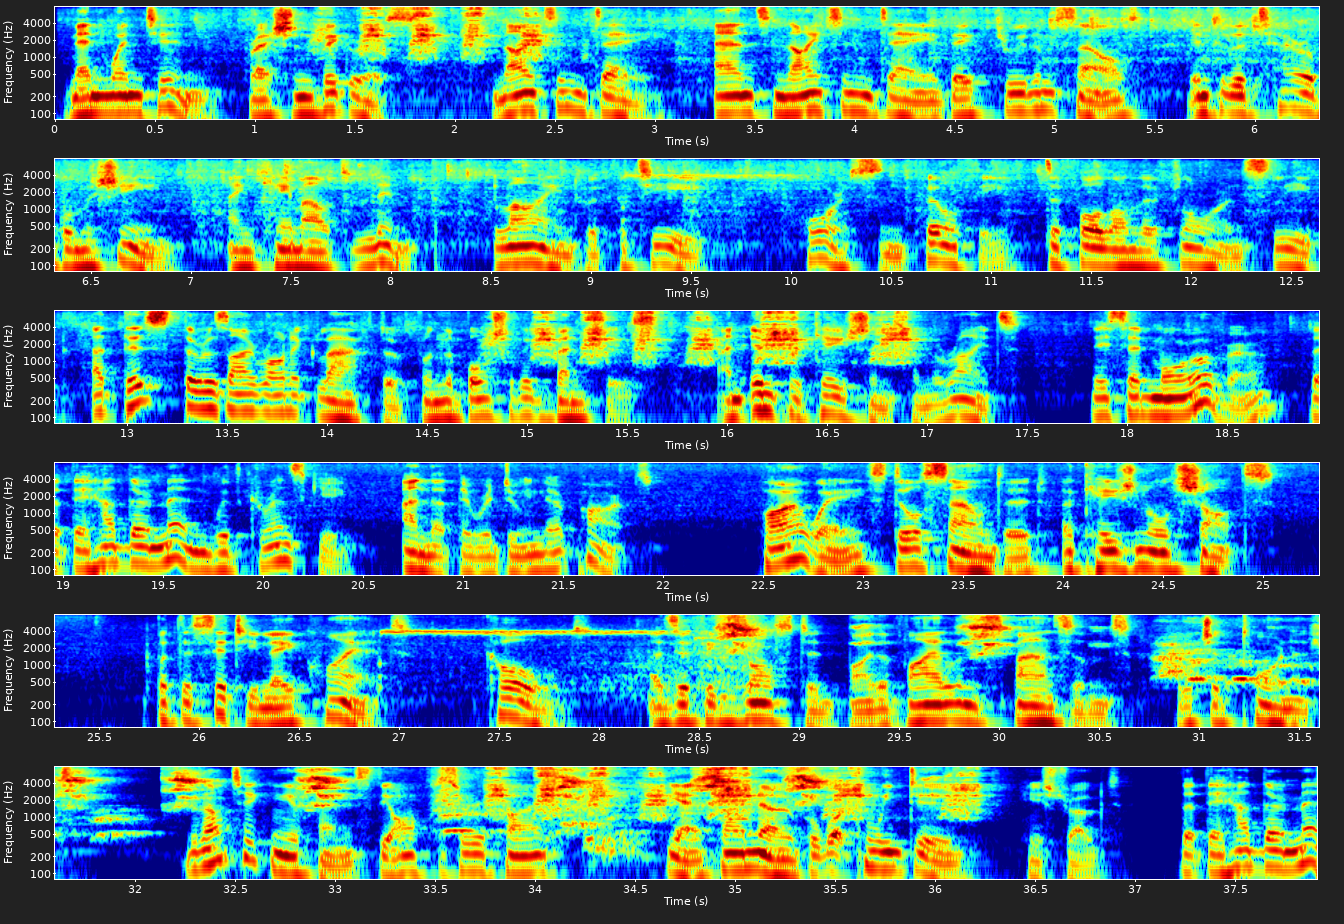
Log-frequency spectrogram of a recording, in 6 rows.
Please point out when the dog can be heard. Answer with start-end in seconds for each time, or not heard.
28.4-36.0.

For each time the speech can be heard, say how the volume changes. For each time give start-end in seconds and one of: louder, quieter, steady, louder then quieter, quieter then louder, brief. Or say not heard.
0.0-25.1 steady
25.7-37.8 steady.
